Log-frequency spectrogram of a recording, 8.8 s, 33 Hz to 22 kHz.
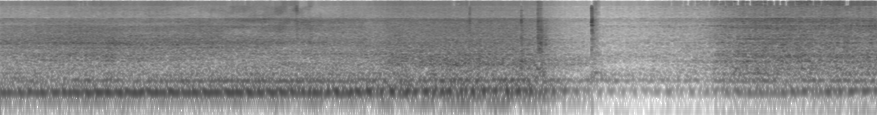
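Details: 1967 El Camino 427 big-block with MSD Atomic EFI and return fuel line, warm after a drive; deep, steady drone at low idle with even beat, no knocks, misses or ticks. Normal warm idle.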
